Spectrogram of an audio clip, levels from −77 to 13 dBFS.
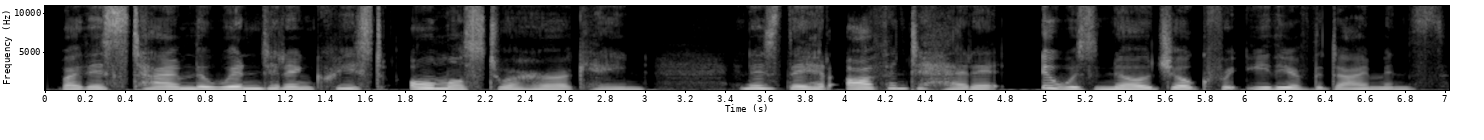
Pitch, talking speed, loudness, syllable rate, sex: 230 Hz, 240 wpm, -17 LUFS, 6.2 syllables/s, female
